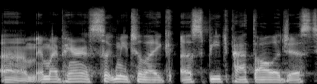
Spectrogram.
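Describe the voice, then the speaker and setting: At a fairly slow pace, a man speaks in a normal speaking voice with a medium pitch and ordinary pitch variation. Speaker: podcast host, voice actor and metalcore singer. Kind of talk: casual chat.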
